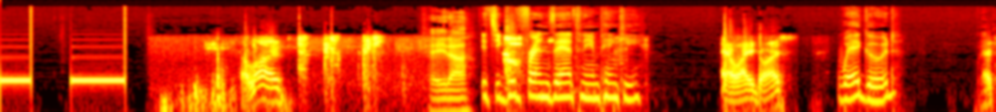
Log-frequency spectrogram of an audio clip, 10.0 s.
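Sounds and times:
phone ringback tones: 0.0 - 1.3
speech: 2.5 - 3.0, 4.3 - 6.5, 7.2 - 9.0, 9.8 - 9.9.

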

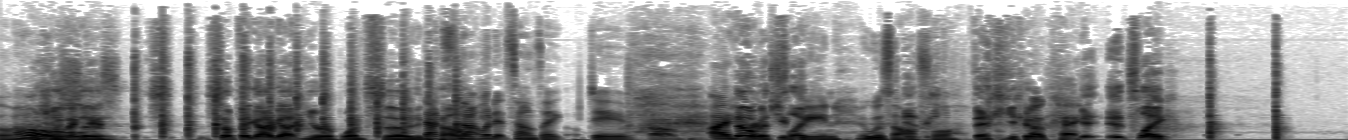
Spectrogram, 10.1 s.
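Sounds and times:
speech: 0.0 - 8.9
Viking clap, slow unrhythmic clapping: 0.9 - 3.7, 9.0 - 9.8.

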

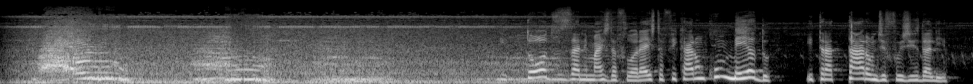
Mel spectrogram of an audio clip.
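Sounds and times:
jaguar roar: 0.2 - 6.0
speech: 5.3 - 9.6.

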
